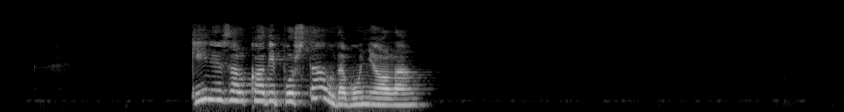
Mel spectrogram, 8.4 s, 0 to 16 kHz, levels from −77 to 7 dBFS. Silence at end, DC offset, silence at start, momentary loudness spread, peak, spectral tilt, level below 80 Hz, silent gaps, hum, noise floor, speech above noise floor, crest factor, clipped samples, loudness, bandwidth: 4.2 s; under 0.1%; 1.9 s; 7 LU; -6 dBFS; -6 dB/octave; -68 dBFS; none; none; -78 dBFS; 57 dB; 20 dB; under 0.1%; -21 LUFS; 8 kHz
